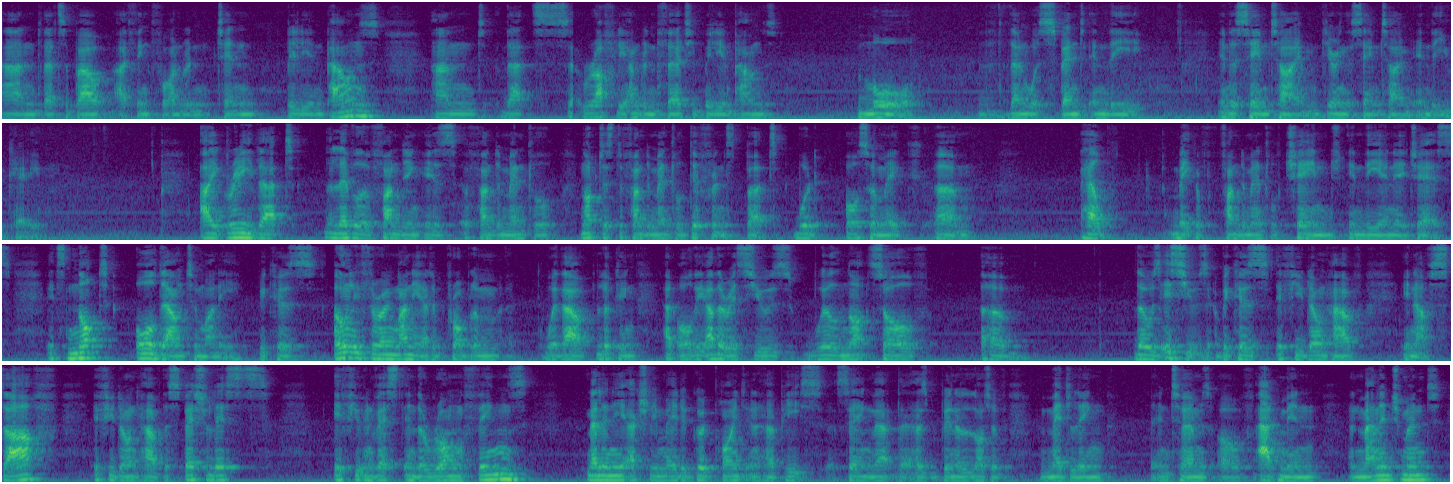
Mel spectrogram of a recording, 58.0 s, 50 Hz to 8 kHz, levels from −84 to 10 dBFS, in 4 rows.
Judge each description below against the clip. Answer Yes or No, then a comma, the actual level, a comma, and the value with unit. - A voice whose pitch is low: Yes, very low, 95 Hz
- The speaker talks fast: No, average, 140 wpm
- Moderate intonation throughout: No, narrow, 2.1 semitones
